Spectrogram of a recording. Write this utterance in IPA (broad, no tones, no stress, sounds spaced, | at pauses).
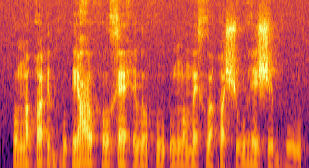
o ŋ ɔ qʷ ɪ ʔ ɪ bʱ u ʔ e ʕ o h o x ɛ h ɪ l o h u ʔ u ŋ ɔ m ɛ x u qʷ e ʃ u ɦ e ʃ ɪ bʱ u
